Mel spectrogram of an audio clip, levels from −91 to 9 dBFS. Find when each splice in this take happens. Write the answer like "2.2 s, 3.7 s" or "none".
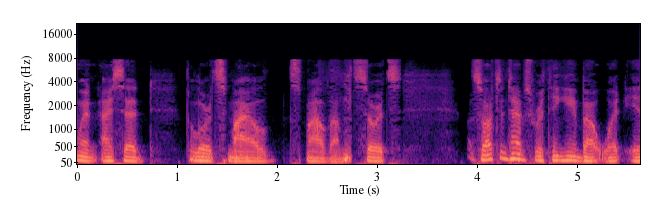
2.7 s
